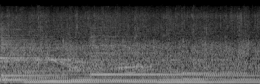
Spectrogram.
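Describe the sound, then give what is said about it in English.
An audience in a church applauds in a dense, steady wash of clapping that holds at an even loudness, with sustained musical tones humming underneath and no voices. “Come on, clap your hands. Let him know that you love him.”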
